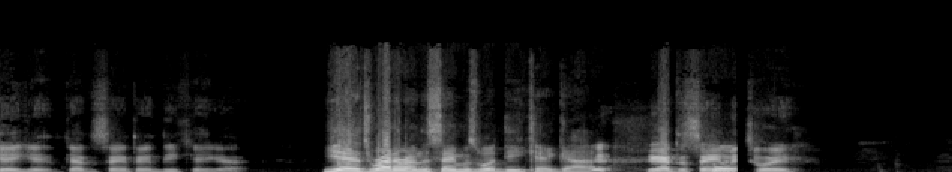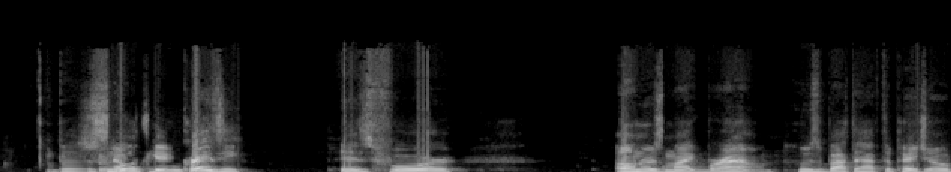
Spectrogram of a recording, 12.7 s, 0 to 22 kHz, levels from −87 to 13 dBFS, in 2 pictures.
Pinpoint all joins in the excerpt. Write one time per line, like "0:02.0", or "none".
0:04.9
0:10.8

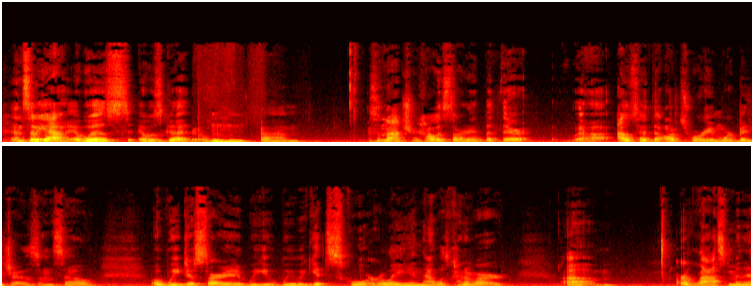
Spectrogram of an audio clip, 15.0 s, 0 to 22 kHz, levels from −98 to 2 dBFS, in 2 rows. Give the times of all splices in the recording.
0:01.9

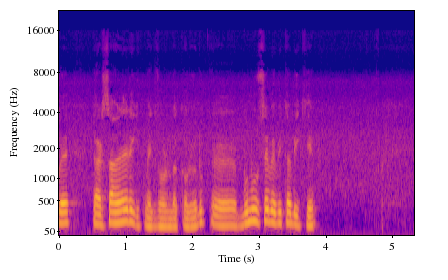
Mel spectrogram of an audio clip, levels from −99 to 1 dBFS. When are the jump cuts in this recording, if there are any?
0:02.2

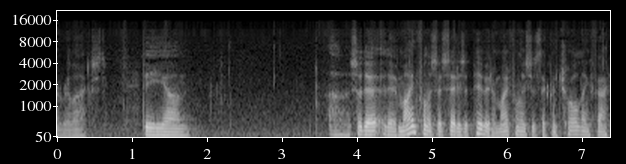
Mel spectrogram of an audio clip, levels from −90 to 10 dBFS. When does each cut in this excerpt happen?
0:01.1

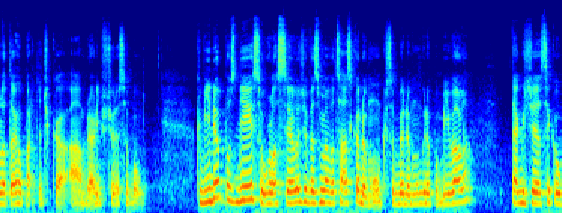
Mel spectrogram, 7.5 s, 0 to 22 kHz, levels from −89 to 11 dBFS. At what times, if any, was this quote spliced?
0:05.1

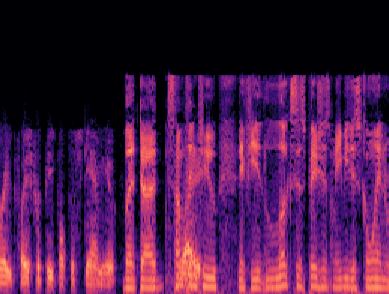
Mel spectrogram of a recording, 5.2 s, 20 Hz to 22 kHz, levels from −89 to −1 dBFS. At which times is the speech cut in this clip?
0:01.6
0:03.2

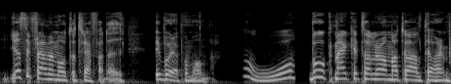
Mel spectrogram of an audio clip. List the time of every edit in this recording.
0:02.9

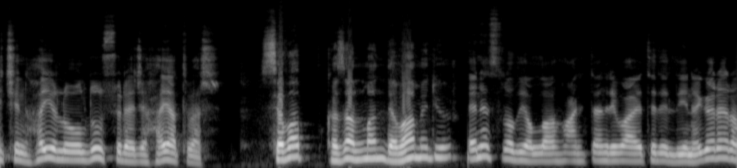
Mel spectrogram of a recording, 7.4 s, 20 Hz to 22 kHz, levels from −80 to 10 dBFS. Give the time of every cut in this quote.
0:02.4
0:04.7

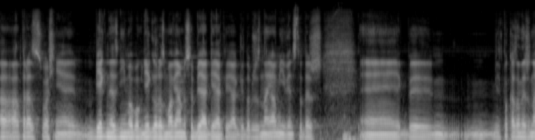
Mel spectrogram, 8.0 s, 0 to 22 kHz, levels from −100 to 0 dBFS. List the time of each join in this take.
0:03.3

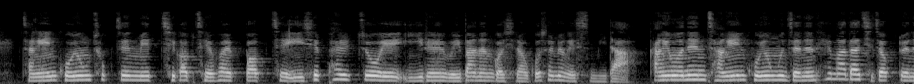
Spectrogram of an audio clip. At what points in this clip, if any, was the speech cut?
0:06.4

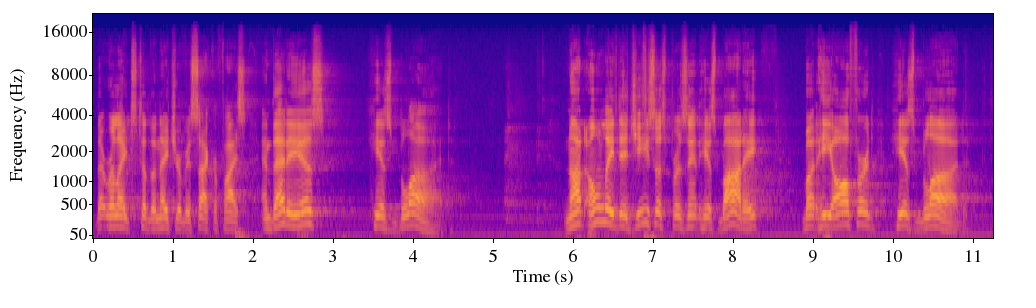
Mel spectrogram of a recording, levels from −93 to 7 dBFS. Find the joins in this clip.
none

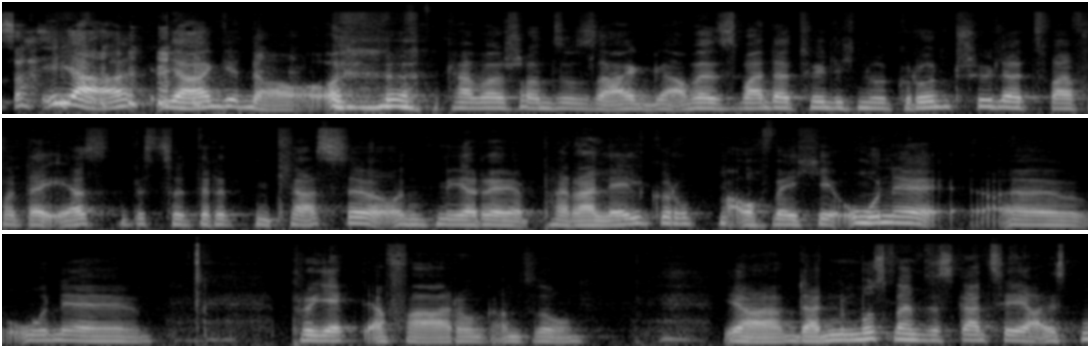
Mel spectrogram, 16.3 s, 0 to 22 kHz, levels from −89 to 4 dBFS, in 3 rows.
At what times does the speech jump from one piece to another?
0:09.0
0:14.4

